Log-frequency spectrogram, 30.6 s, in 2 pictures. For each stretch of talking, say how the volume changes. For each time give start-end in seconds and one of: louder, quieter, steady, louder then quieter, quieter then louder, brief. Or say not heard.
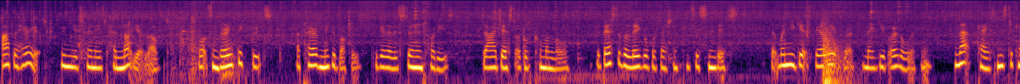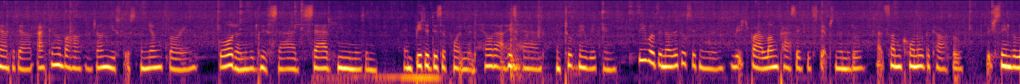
0.0-30.5 steady.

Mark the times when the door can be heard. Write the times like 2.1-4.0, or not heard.
2.5-4.2, 12.3-13.0, 22.9-24.1.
